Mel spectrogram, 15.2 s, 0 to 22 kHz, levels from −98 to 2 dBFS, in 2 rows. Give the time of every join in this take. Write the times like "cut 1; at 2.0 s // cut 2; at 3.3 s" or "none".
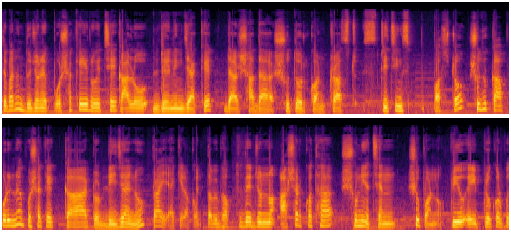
cut 1; at 10.6 s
